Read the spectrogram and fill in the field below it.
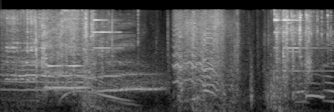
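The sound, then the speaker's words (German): A bicycle crashes into the front of a car: a screech of brakes, then a heavy thud and metallic clatter, followed by scattered rattling as debris settles. Loud, no voices. “Man stürzt sich mit dem Fahrrad einfach direkt vors Auto von Mrs. Boss.”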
